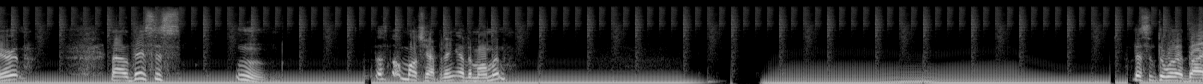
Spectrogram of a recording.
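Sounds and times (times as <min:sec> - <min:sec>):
fast high ticking: 0:00.0 - 0:12.0
synthesizer bass line: 0:00.0 - 0:12.0.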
